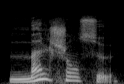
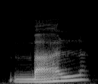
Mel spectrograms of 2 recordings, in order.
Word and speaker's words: malchanceux: Malchanceux. Final X not pronounced. C-E-U, ce. Malchanceux. Malchanceux.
